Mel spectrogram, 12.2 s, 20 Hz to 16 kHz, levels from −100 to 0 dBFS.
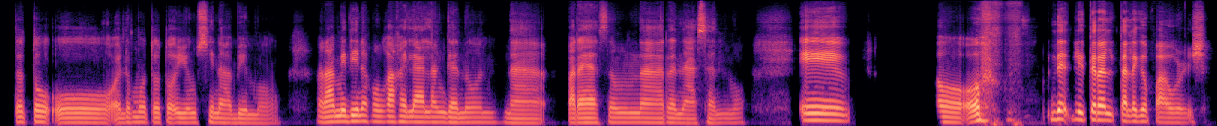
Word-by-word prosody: Totoo, 135 -4 -2
alam 140 +3 -5
mo 145 - -3
totoo 135 -2 -3
yung 135 0 -3
sinabi 125 -3 -3
mo, 120 -1 -11 0.4
marami 155 +3 +2
din 170 0 +3
akong 160 -1 -5
kakilalang 150 -2 -1
ganun 140 0 -4
na 120 -2 -5 0.2
parehas 130 -2 0
nung 135 0 -4
naranasan 125 -2 -3
mo. 130 0 -15 0.5
Eh 195 -2 +6 1.0
oo, 145 +5 +3 0.7
hindi 235 +1 +7
literal 205 -2 +6
talaga 170 -1 +3
powers. 135 -2 -3
135 Hz, 115 wpm, -21 LUFS, 130-155 Hz, 1.0 s, hindi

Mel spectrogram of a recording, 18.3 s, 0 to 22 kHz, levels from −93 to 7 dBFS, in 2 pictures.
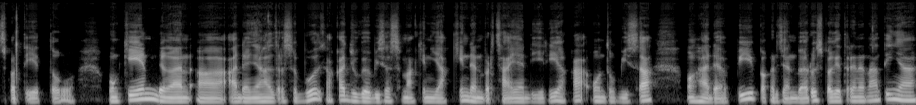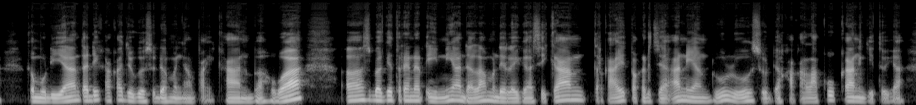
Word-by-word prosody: seperti 95 0 -3
itu. - - -5 0.3
Mungkin 145 +10 +3
dengan, 100 -2 +4
eee, 95 -1 +1
adanya 95 +1 +1
hal 100 - -2
tersebut 105 - -2
Kakak 135 0 -1
juga 105 -3 +1
bisa 100 +2 -3
semakin 100 -1 -4
yakin 105 +6 -3
dan 100 - +2
percaya 95 +1 -1
diri 95 +5 -4
ya - - -12
Kak, - - -2
untuk 100 -2 -4
bisa 125 +7 +2 0.4
menghadapi 105 - 0
pekerjaan 95 - -3
baru 95 +7 +2
sebagai 105 -2 +1
trainer 110 +1 -1
nantinya. 130 0 +1 0.3
Kemudian 100 +3 +4
tadi 120 +4 +1
Kakak 120 +3 -4
juga 105 -1 +1
sudah 95 -2 -1
menyampaikan 95 0 -2
bahwa, 115 - +7 0.5
eee, 130 +3 +4
sebagai 130 0 +3
trainer 125 -1 +1
ini 105 +5 0
adalah 100 0 +2
mendelegasikan 110 +6 +1
terkait 115 -1 -2
pekerjaan 100 +3 -1
yang 100 -2 -1
dulu 110 -1 0
sudah - - -5
Kakak 90 - -8
lakukan 110 0 +1
gitu - - -8
ya. - - -4
105 Hz, 155 wpm, -25 LUFS, 95-125 Hz, 0.5 s, bahwa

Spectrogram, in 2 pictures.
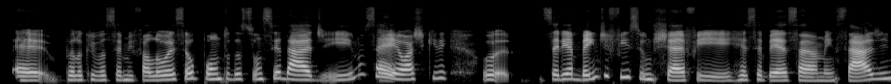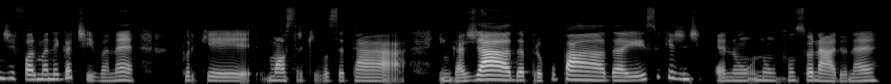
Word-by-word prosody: é 190 0 +3 0.2
pelo 205 0 -1
que 210 +2 -8
você 205 0 -5
me 210 0 -4
falou, 200 +2 0
esse 230 +1 -1
é - - +4
o - - -1
ponto 255 -1 -1
da 245 +1 -2
sua 245 - -8
ansiedade 240 -6 +3
e 220 +4 -4
não 465 - -10
sei. 465 - +3
Eu 230 - +5
acho 235 +1 +1
que 290 0 -7 0.3
o - - 0 0.5
seria 235 +1 +2
bem 220 +5 +3
difícil 340 -7 -4
um 240 - 0
chefe 190 -4 +2
receber 205 0 -2
essa 185 -1 +3
mensagem 185 +8 +3
de 280 0 -8
forma 230 -1 -2
negativa, 165 -6 -7
né. 185 +1 -1 0.5
Porque 175 -3 -5
mostra 185 0 -6
que - - -20
você 175 +1 -11
tá 165 -1 -4 0.3
engajada, 195 - +6
preocupada. 195 - 0
É - - -4
isso 250 +10 -10
que 325 - -12
a - - -5
gente 245 -1 -7
quer - - -6
num 175 0 -9
num 185 -2 -8
funcionário, 175 -5 -3
né? 170 +4 -5
200 Hz, 165 wpm, -23 LUFS, 180-235 Hz, 0.5 s, engajada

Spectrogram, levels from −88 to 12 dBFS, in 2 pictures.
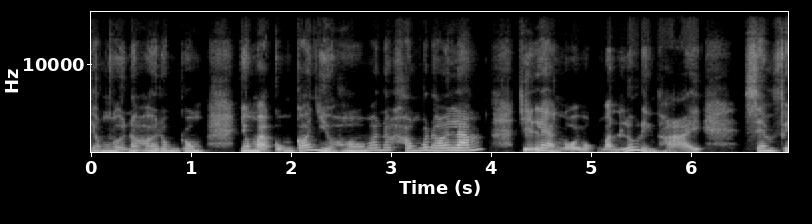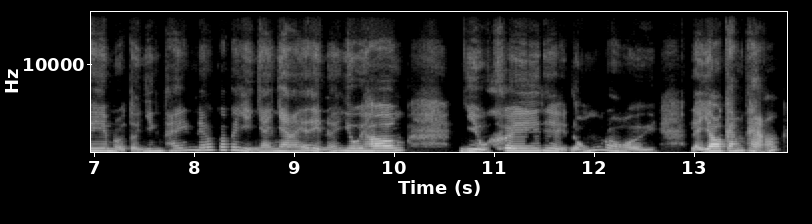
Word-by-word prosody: trong 245 -3 -3
người 220 -4 -2
nó 245 - -1
hơi 260 -2 -1
run 235 -1 -3
run. 245 0 0 0.4
Nhưng 255 -1 +2
mà 230 - +4
cũng 245 +1 -4
có 275 - +1
nhiều 290 -8 -1
hôm 240 +3 -2
á, 295 +2 -4
nó 300 0 -5
không 275 0 -4
có 310 - -1
đói 285 -1 0
lắm, 300 +6 +3 0.3
chỉ 430 0 -1
là 280 - +3
ngồi 190 -2 -3
một 175 - -7
mình 195 0 -4
lướt 280 - -1
điện 225 -9 -4
thoại, - - -3 0.4
xem 260 -1 -1
phim 255 -1 +2
rồi 195 -6 -2
tự - - -3
nhiên 235 +4 -4
thấy 275 +3 -6
nếu 320 0 -3
có 335 - -1
cái 330 -1 -3
gì 265 - -2
nhai 220 +1 -3
nhai 235 -1 0
á 280 - +1
thì 255 - +2
nó 200 +1 -7
vui 260 0 +3
hơn. 270 +2 +6 0.5
Nhiều 225 -4 +2
khi 265 +3 +3
thì 265 -3 0
đúng 245 - -3
rồi, 195 - -3 0.3
là - - +1
do 245 +5 +9
căng 260 +1 +2
thẳng, 275 +5 +1
255 Hz, 225 wpm, -22 LUFS, 230-280 Hz, 0.5 s, do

